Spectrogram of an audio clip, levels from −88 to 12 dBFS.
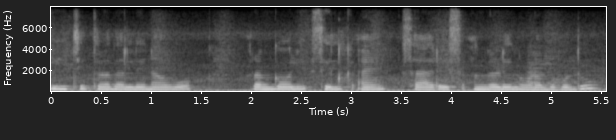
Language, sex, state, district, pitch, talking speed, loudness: Kannada, female, Karnataka, Koppal, 215 Hz, 95 wpm, -16 LUFS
